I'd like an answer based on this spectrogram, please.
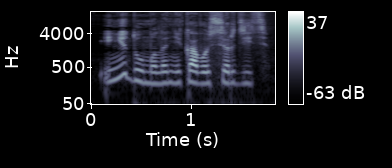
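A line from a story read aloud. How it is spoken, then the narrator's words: Muttered. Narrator (Russian): буркнула я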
